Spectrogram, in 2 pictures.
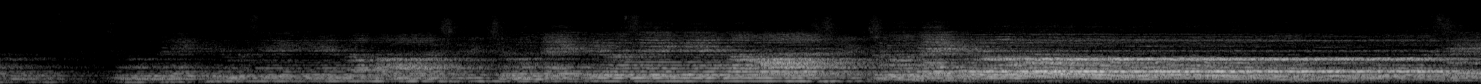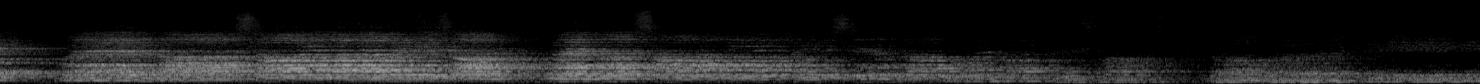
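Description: Choir singing a slow choral piece in several parts, swelling to its loudest about halfway through, with brief breaths between phrases near the start and near the end.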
